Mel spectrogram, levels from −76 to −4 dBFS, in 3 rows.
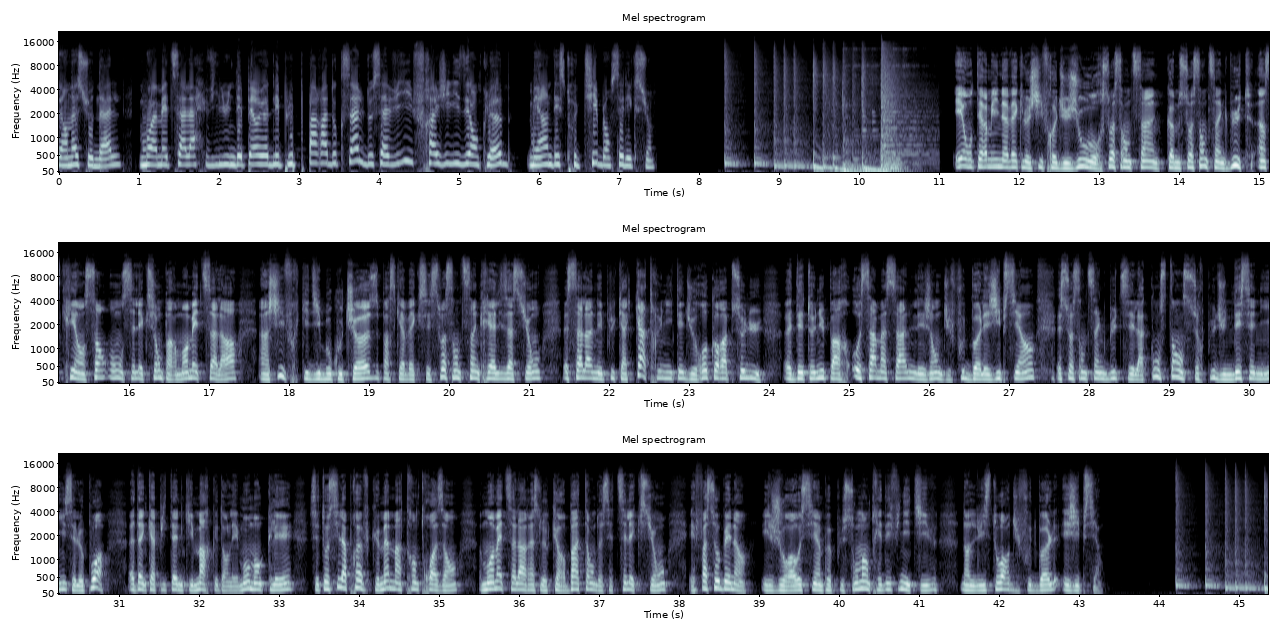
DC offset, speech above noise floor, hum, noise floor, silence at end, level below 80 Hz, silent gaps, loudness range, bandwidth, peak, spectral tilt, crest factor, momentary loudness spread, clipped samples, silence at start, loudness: under 0.1%; 54 dB; none; -75 dBFS; 0 s; -44 dBFS; 7.48-8.25 s; 6 LU; 16.5 kHz; -4 dBFS; -4.5 dB/octave; 18 dB; 9 LU; under 0.1%; 0 s; -21 LUFS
